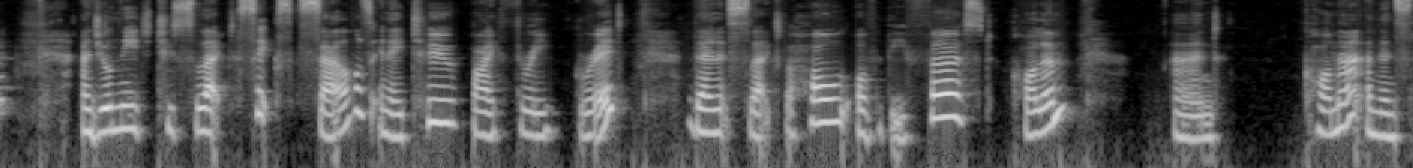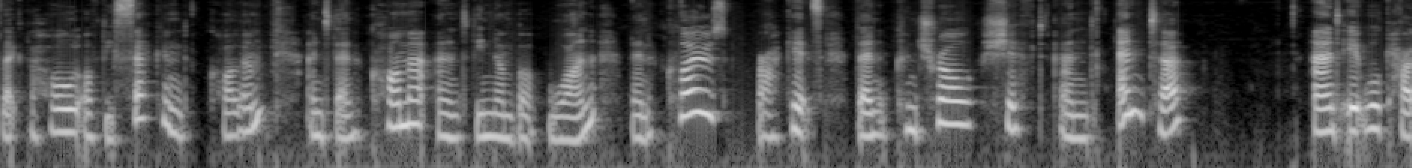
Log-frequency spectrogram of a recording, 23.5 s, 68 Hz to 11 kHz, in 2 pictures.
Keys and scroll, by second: 0.0 Tab, 19.4 shift+Return.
